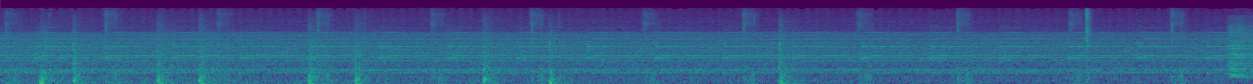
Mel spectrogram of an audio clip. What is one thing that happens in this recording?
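An electric train's motor hums steadily.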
